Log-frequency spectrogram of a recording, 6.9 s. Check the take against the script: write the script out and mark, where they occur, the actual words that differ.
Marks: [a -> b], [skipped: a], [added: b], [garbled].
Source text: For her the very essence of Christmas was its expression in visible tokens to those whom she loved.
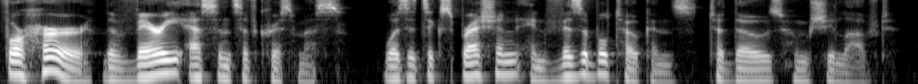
For her the very essence of Christmas was its expression in visible tokens to those whom she loved.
